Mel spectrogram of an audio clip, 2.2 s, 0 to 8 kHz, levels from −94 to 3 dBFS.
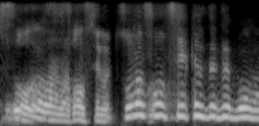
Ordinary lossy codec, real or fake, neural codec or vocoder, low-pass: none; fake; codec, 16 kHz, 1 kbps, FreqCodec, smaller model; 7.2 kHz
